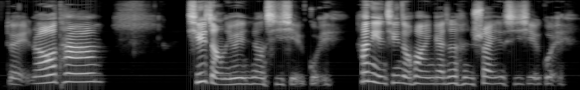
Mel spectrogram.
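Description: A woman chatting casually, telling lively anecdotes and laughing often. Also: on the high side, a little fast, no room sound. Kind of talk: casual chat.

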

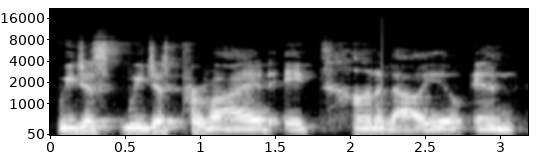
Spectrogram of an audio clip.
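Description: A man's voice: on the low side, unhurried, a little mellow. Chatty man on dull lo-fi audio. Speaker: podcast guest, startup accounting firm founder. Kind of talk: casual interview talk. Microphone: remote call with headphones.

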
